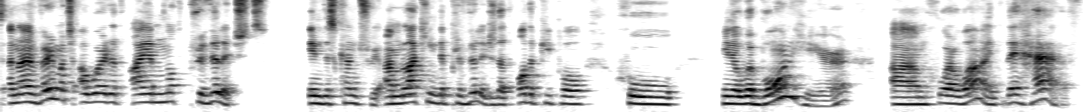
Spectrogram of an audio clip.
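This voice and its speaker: Moderate pace from a man whose voice sits fairly high. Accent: Eastern European. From Eastern Europe. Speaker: university researcher. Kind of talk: panel discussion. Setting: online live event.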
